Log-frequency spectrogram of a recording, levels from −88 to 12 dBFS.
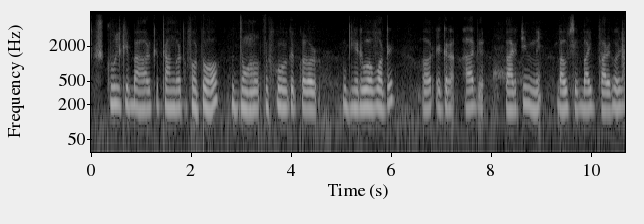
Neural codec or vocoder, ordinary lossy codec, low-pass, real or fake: codec, 16 kHz, 0.8 kbps, ZipCodec; Opus, 24 kbps; 7.2 kHz; fake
